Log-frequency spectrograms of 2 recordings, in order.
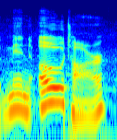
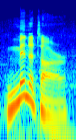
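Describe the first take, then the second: First: The middle 'o' syllable is clearly stressed. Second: The middle 'o' syllable carries no special stress.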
